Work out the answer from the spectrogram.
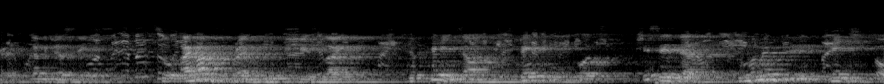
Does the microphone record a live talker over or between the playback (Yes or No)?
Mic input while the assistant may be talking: Yes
